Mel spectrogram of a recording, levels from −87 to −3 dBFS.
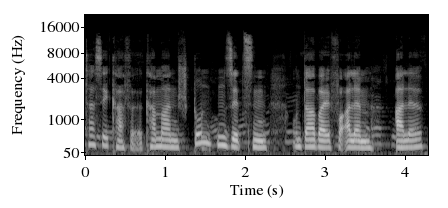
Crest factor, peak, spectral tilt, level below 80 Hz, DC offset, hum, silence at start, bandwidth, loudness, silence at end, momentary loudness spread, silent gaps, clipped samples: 18 dB; -12 dBFS; -5.5 dB/octave; -62 dBFS; under 0.1%; none; 0 s; 14 kHz; -29 LUFS; 0 s; 8 LU; none; under 0.1%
